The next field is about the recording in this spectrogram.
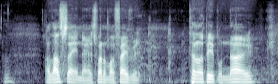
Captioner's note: audience and chuckle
